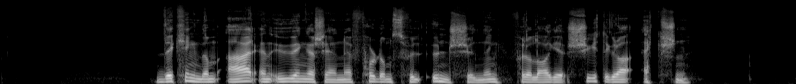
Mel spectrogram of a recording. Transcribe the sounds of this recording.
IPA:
ðə ˈkɪŋdʌm ˈʔæːɾ ˈeːn ˈʉːɛŋɡɑˌʃeːɾənə ˈfɔɖɔmˌsfʉl ˈʉɳˌʃʏlnɪŋ ˈfɔɾ ˈoː ˈlɑːɡə ˈʃyːtəˌɡɽɑː ˈækʃɳ̩

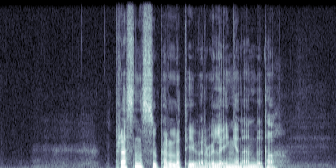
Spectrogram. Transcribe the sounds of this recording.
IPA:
ˈpɾæsn̩s sʉˈpæɾlɑtiːʋəɾ ˈʋɪlə ˈɪŋən ˈɛndə ˈtɑː

